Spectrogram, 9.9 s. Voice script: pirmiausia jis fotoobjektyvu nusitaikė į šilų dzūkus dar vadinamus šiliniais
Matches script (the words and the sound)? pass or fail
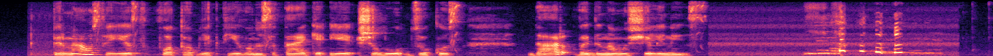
fail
